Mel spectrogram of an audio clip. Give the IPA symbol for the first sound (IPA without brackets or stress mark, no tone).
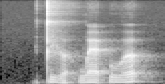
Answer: t̪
